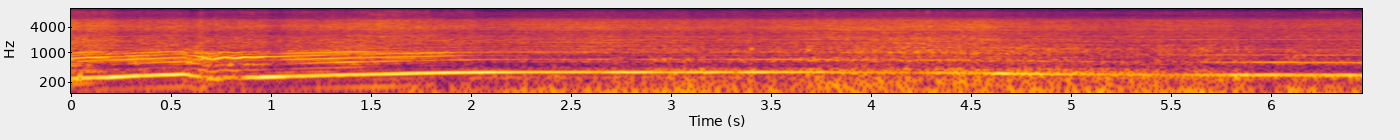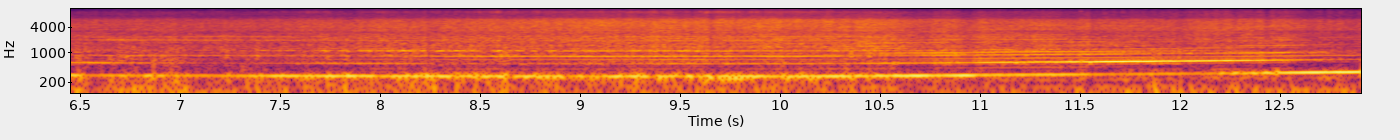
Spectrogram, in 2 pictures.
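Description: A motorcycle engine roars at high revs, rising and falling in pitch.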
